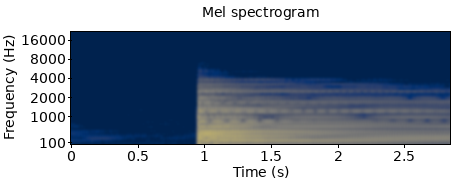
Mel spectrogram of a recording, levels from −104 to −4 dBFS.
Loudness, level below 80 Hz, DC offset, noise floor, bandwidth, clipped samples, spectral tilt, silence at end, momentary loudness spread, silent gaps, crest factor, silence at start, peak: -36 LUFS; -66 dBFS; under 0.1%; under -90 dBFS; 4.1 kHz; under 0.1%; -8 dB/octave; 0 s; 16 LU; none; 18 dB; 0.95 s; -20 dBFS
